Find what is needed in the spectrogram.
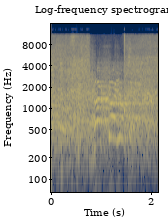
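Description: Indistinct voices of people talking in a sports hall, no clear words.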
